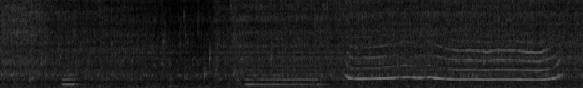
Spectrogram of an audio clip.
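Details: Kitchen faucet: a thin whistling tone comes and goes with the running water, sliding slightly in pitch; faucet squeal, cause not yet known.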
